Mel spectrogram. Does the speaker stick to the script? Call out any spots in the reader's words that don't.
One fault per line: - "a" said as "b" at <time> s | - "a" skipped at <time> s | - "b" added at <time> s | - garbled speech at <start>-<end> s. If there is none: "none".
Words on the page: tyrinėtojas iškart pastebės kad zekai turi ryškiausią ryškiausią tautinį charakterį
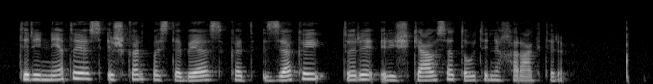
- "ryškiausią" skipped at 4.6 s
